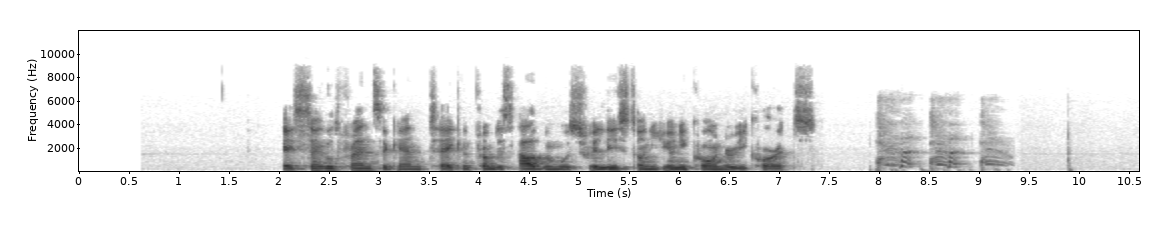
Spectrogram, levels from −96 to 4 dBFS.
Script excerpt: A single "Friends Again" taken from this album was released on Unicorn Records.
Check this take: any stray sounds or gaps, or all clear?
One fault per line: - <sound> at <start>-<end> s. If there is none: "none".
- cough at 7.9-9.4 s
